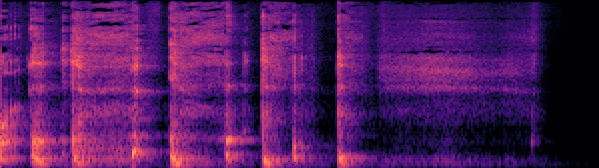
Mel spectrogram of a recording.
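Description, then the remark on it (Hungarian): A voice makes a string of rough, hoarse croaks in place of singing, about seven quick raspy bursts, then trails off into a breathy, scratchy rasp before stopping. “Továbbra is csak recsegett, csikorgott, méghozzá olyan szörnyen, hogy felébresztette a bátyját”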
